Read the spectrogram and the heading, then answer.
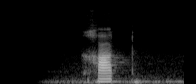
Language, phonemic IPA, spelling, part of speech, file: Assamese, /xɑt/, সাত, numeral, As-সাত.ogg
- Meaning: seven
